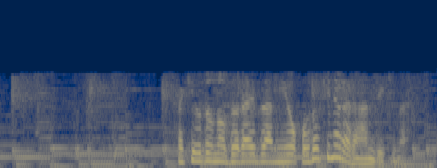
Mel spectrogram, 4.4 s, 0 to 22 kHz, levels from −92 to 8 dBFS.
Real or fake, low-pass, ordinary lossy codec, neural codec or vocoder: real; 3.6 kHz; MP3, 16 kbps; none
